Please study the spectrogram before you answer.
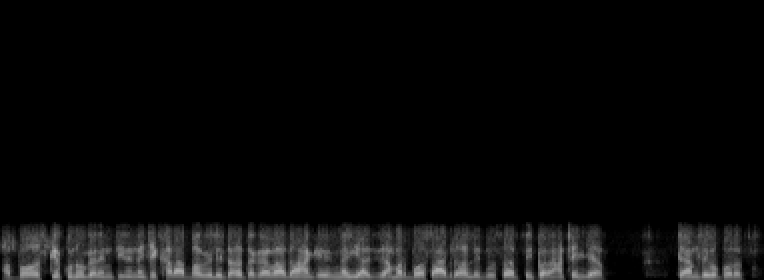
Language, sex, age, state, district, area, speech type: Maithili, male, 45-60, Bihar, Muzaffarpur, rural, conversation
